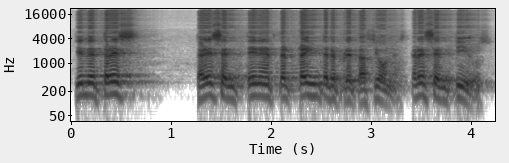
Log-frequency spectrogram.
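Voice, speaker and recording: A man's voice: a little high, slow, dark tone, reverberant. A man with a Mexican Spanish accent preaching a midweek sermon as pastor, asking rhetorical questions and repeating phrases for emphasis.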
